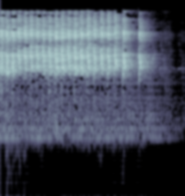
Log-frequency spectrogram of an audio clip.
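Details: Lovebird in rapid ngekek chatter, a quick even series of buzzy high chirps about eight per second, ending with two louder separate notes.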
